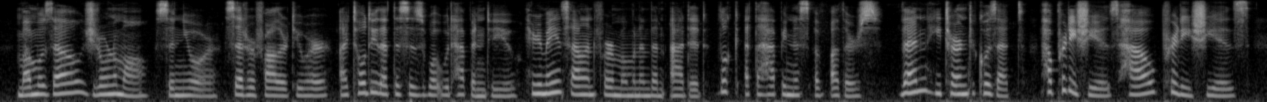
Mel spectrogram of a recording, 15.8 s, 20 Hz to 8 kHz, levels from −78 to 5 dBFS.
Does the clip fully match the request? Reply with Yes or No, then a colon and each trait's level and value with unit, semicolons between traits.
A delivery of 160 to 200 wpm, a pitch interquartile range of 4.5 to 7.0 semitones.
No: average, 180 wpm; average, 3.8 semitones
